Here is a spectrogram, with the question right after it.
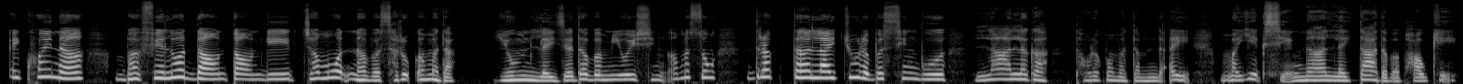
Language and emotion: Manipuri, fearful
